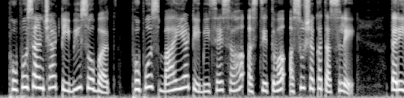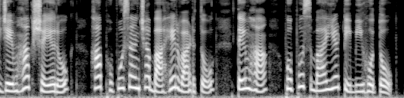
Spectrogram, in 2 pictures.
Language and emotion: Marathi, neutral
